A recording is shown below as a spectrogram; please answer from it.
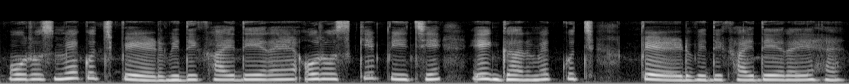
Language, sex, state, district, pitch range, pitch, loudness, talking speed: Hindi, female, Uttar Pradesh, Saharanpur, 210-240 Hz, 220 Hz, -15 LUFS, 155 wpm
